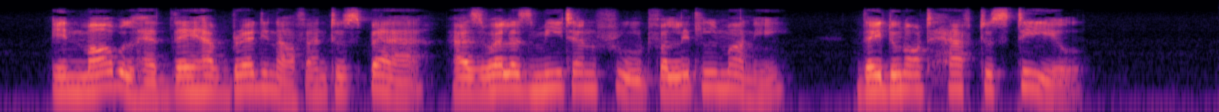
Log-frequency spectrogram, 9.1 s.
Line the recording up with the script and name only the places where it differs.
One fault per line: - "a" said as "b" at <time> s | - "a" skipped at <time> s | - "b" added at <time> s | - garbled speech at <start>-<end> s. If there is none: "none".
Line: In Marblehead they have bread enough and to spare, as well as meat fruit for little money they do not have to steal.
- "and" added at 4.3 s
